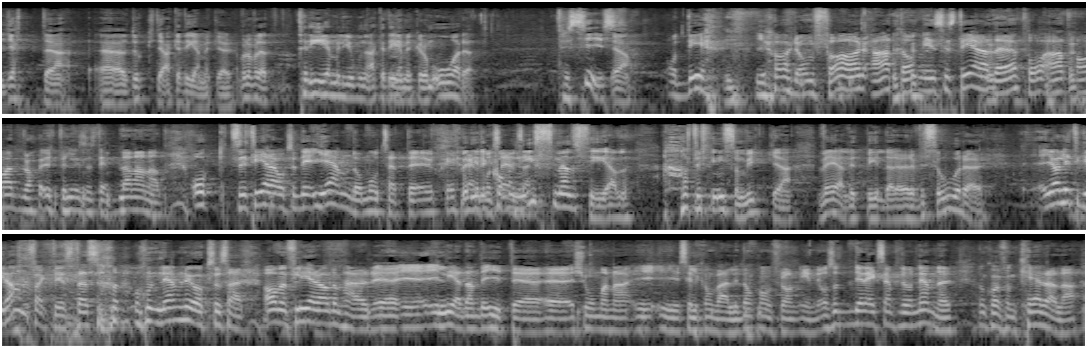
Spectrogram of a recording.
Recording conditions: busy venue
